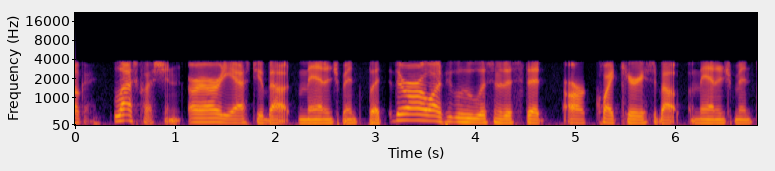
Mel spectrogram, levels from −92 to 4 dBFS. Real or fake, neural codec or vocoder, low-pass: real; none; 3.6 kHz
